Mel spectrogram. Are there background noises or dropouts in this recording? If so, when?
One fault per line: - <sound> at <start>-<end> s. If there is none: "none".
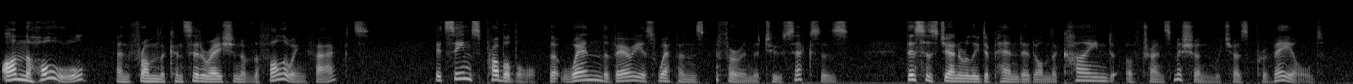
- dropout at 7.1-7.2 s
